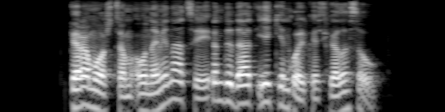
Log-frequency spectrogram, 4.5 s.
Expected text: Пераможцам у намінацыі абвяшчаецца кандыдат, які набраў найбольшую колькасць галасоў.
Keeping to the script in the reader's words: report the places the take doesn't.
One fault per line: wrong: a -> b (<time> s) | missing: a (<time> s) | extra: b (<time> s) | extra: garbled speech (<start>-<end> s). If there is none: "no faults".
missing: абвяшчаецца (2.1 s)
missing: набраў найбольшую (2.9 s)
